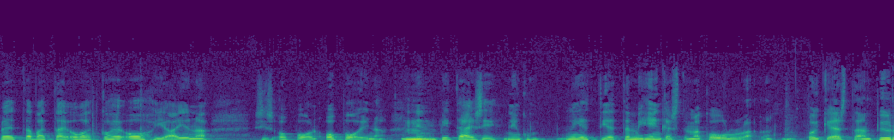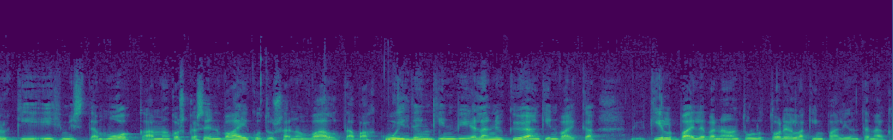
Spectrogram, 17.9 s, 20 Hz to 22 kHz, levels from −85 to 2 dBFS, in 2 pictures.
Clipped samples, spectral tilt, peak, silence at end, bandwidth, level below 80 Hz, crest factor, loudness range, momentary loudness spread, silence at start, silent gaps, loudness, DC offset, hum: under 0.1%; -6.5 dB/octave; -4 dBFS; 0 s; 13 kHz; -62 dBFS; 20 dB; 2 LU; 9 LU; 0 s; none; -24 LUFS; under 0.1%; none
